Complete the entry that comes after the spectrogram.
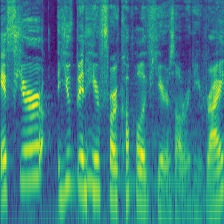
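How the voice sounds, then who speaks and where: A woman speaks with a French Canadian accent. The recording is very clean, with a silent background. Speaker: video game streamer. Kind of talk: casual chat. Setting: livestream.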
